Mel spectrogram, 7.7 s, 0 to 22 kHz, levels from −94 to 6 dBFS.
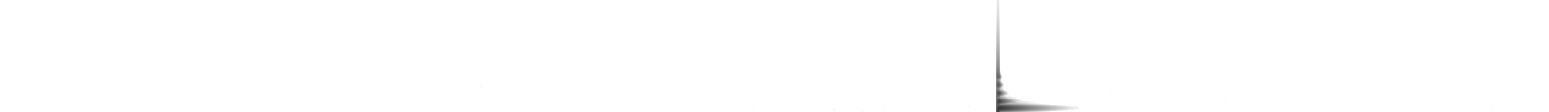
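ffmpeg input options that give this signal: ffmpeg -f lavfi -i "aevalsrc='0.178*pow(10,-3*t/0.31)*sin(2*PI*105*t)+0.158*pow(10,-3*t/0.092)*sin(2*PI*289.5*t)+0.141*pow(10,-3*t/0.041)*sin(2*PI*567.4*t)+0.126*pow(10,-3*t/0.022)*sin(2*PI*938*t)+0.112*pow(10,-3*t/0.014)*sin(2*PI*1400.7*t)':duration=0.45:sample_rate=44100" out.wav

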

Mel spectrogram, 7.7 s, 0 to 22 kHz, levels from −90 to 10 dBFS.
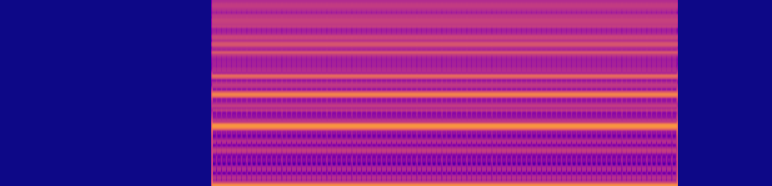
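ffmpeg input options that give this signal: ffmpeg -f lavfi -i "aevalsrc='0.2*(2*lt(mod(1360*t,1),0.25)-1)':duration=4.65:sample_rate=44100" out.wav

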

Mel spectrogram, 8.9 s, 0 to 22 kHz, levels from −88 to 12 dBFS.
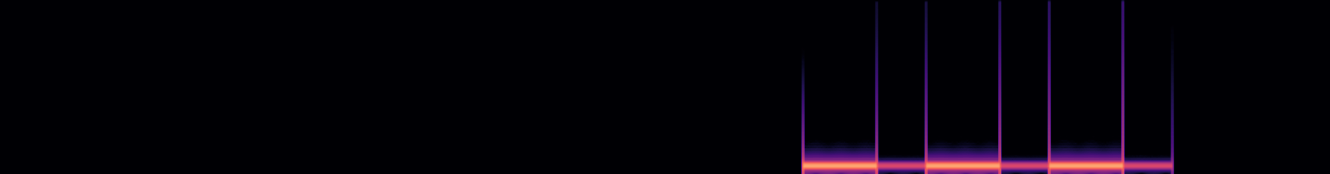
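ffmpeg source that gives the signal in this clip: ffmpeg -f lavfi -i "aevalsrc='pow(10,(-7-22.5*gte(mod(t,0.82),0.49))/20)*sin(2*PI*203*t)':duration=2.46:sample_rate=44100" out.wav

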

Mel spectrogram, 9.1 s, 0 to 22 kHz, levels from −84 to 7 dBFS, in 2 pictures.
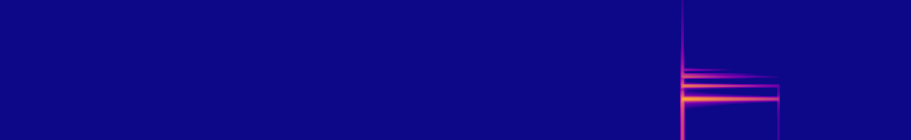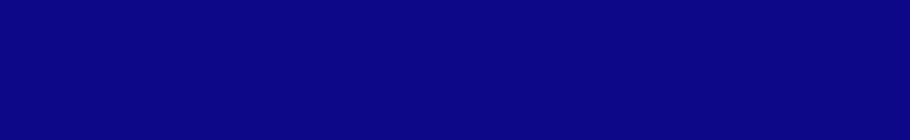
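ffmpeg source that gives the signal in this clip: ffmpeg -f lavfi -i "aevalsrc='0.398*pow(10,-3*t/0.85)*sin(2*PI*1250*t)+0.112*pow(10,-3*t/0.673)*sin(2*PI*1992.5*t)+0.0316*pow(10,-3*t/0.582)*sin(2*PI*2670*t)+0.00891*pow(10,-3*t/0.561)*sin(2*PI*2870*t)+0.00251*pow(10,-3*t/0.522)*sin(2*PI*3316.2*t)':duration=0.48:sample_rate=44100" out.wav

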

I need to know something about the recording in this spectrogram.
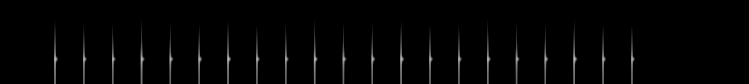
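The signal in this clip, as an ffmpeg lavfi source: ffmpeg -f lavfi -i "aevalsrc='pow(10,(-7-3.5*gte(mod(t,3*60/208),60/208))/20)*sin(2*PI*1220*mod(t,60/208))*exp(-6.91*mod(t,60/208)/0.03)':duration=6.05:sample_rate=44100" out.wav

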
